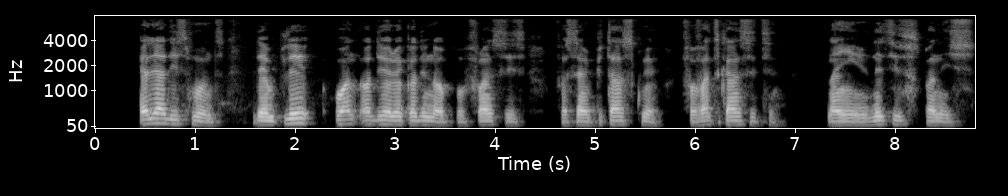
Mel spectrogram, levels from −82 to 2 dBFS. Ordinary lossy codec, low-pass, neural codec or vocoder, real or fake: none; 7.2 kHz; none; real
